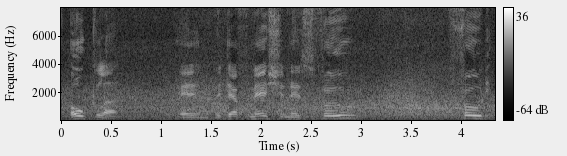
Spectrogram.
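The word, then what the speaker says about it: אָכְלָה: That's Strong's H402, and the pronunciation is okla, and the definition is food eating, object of devouring, consuming.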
